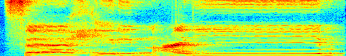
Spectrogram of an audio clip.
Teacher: Sahirin, yaitu kasratain bertemu dengan ain maka juga dibaca dengan jelas.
